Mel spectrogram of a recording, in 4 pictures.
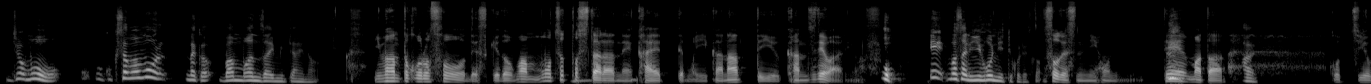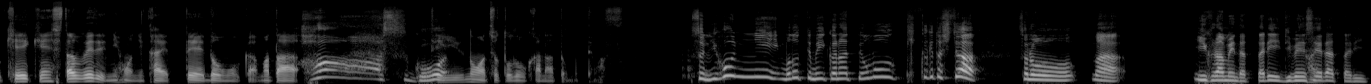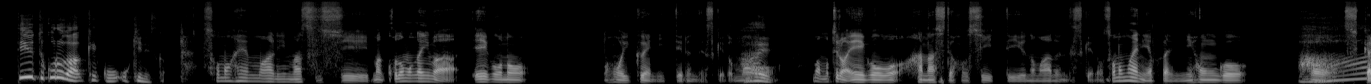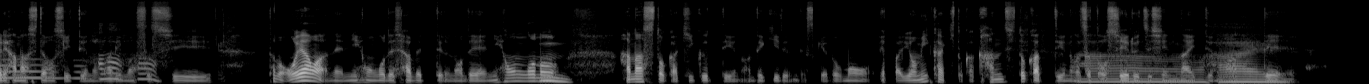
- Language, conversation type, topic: Japanese, podcast, 仕事と私生活のバランスは、どのように保っていますか？
- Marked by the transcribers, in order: other background noise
